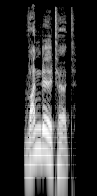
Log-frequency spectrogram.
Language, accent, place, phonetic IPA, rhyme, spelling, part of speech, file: German, Germany, Berlin, [ˈvandl̩tət], -andl̩tət, wandeltet, verb, De-wandeltet.ogg
- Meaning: inflection of wandeln: 1. second-person plural preterite 2. second-person plural subjunctive II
